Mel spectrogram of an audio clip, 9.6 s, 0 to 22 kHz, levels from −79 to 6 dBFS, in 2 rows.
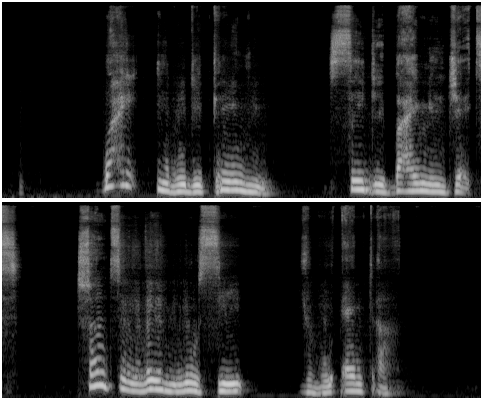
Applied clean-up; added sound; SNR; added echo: neural mask model DeepFilterNet 3.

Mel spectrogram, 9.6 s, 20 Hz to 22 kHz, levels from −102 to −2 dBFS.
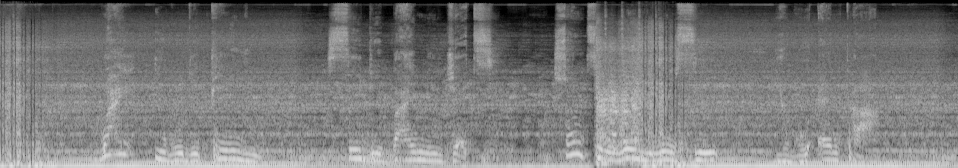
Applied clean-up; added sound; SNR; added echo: none; Engine starting / Car; -3 dB; none.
